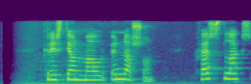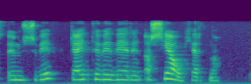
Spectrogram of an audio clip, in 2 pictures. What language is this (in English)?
Icelandic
